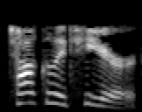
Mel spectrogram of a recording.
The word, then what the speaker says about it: chocolatier: This is a French word, just in case you've never seen it before. I really didn't know how to say it at first. Chocolatier is also how it's pronounced, chocolatier.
